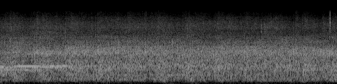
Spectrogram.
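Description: Steady applause from a church audience for the worship band, an even, continuous wash of clapping at moderate volume with no break.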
